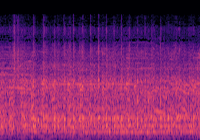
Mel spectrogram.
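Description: Crowd noise: many voices talking and calling out at once over a steady din.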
